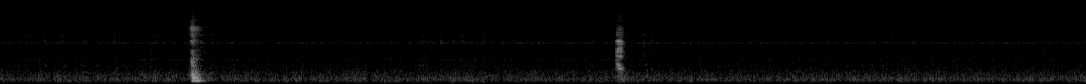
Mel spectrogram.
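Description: Quiet room hiss broken by two brief taps, one about two seconds in and a smaller one about six seconds in, from painting tools being handled on a tabletop.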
